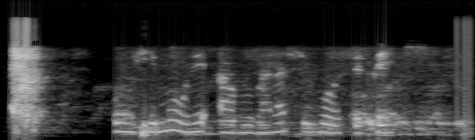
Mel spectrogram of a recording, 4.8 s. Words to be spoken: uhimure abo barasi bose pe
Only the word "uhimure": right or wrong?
right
